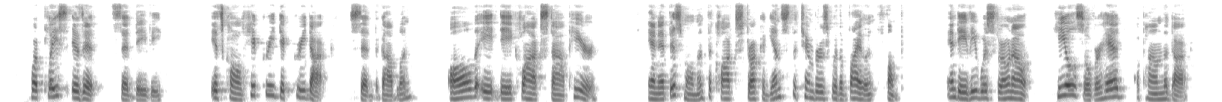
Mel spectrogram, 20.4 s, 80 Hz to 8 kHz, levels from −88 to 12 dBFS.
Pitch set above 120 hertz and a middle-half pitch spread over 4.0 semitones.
Yes: high, 190 Hz; average, 5.0 semitones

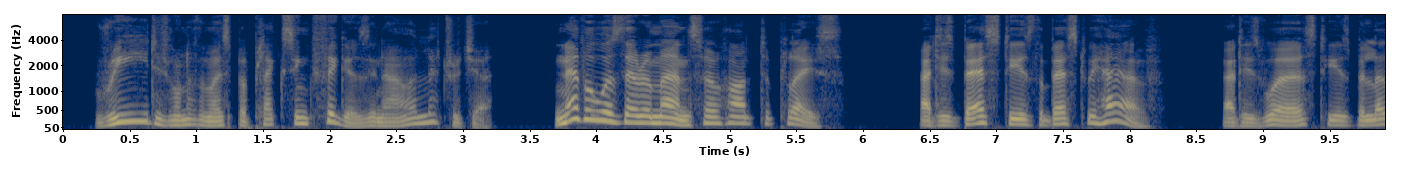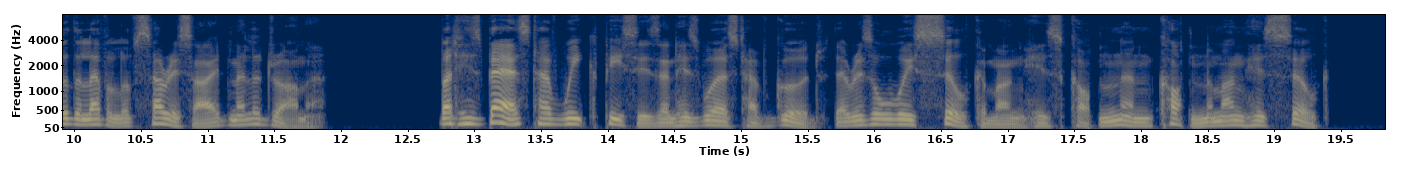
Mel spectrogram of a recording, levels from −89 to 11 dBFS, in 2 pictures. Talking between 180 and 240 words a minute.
Yes: average, 190 wpm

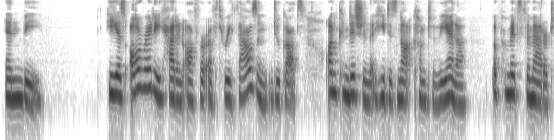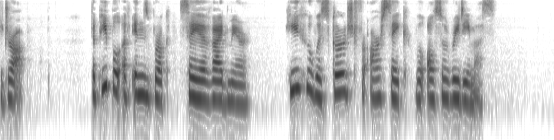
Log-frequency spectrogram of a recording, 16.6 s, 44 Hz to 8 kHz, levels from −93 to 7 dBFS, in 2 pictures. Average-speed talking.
Yes: average, 155 wpm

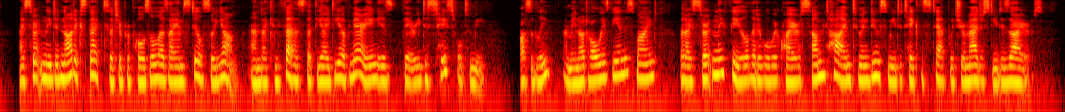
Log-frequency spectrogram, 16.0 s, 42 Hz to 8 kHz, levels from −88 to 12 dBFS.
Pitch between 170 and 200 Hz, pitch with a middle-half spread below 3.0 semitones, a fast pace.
Yes: medium, 185 Hz; narrow, 2.5 semitones; fast, 215 wpm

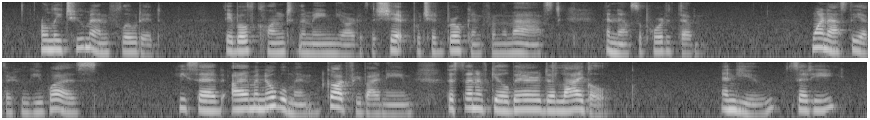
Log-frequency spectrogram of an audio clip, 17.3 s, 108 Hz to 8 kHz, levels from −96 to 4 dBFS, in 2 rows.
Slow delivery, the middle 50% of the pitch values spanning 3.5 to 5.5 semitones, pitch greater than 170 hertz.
No: average, 175 wpm; average, 4.3 semitones; high, 190 Hz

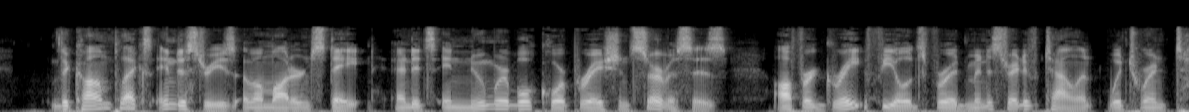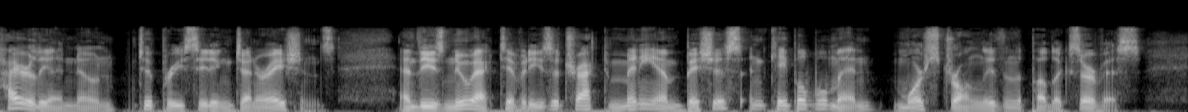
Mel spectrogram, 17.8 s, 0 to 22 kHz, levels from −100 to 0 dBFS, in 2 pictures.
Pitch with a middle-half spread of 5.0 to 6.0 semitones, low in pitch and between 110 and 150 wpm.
Yes: wide, 5.4 semitones; low, 100 Hz; average, 140 wpm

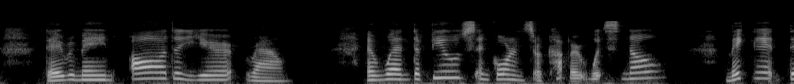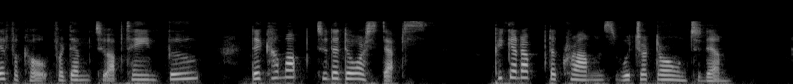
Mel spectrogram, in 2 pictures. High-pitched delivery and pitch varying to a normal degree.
Yes: high, 230 Hz; average, 4.8 semitones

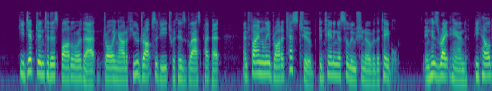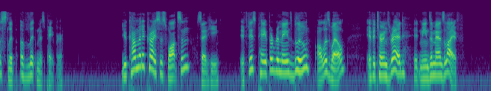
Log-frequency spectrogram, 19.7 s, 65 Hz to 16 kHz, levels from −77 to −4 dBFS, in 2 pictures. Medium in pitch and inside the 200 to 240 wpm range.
Yes: medium, 160 Hz; fast, 205 wpm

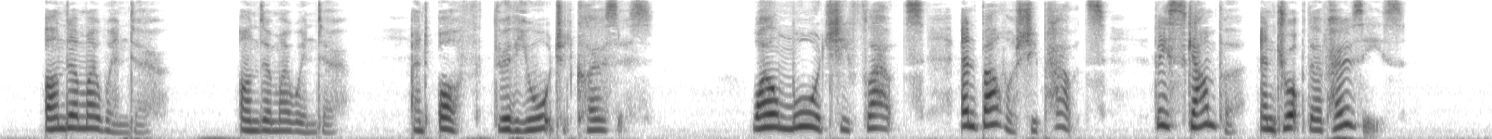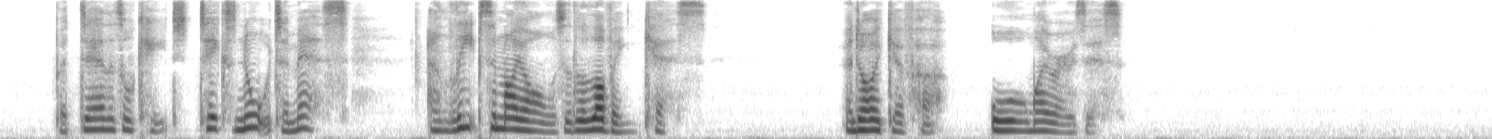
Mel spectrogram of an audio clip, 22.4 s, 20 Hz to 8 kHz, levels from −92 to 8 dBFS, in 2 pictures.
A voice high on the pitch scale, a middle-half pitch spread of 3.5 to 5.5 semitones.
Yes: high, 225 Hz; average, 3.8 semitones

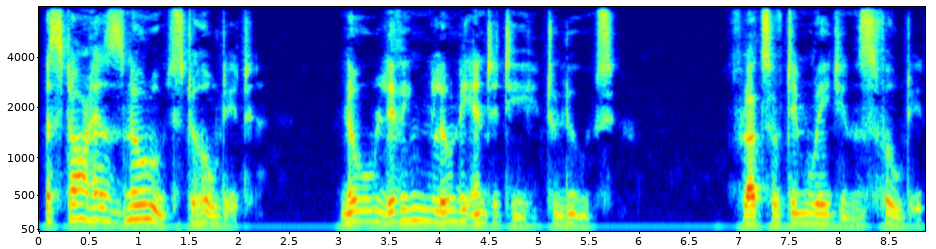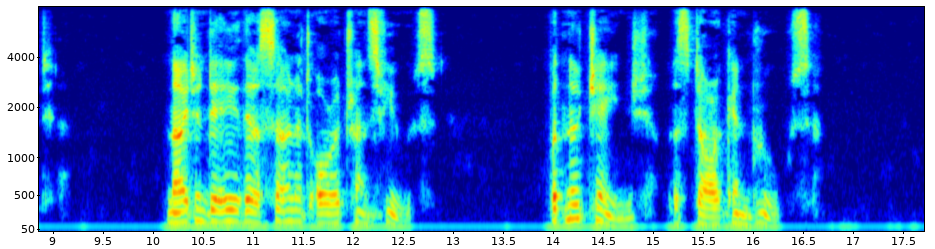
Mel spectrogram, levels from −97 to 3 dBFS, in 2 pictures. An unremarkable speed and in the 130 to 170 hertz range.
No: slow, 115 wpm; low, 135 Hz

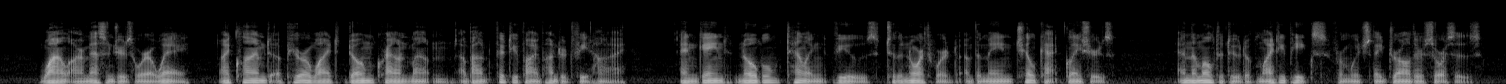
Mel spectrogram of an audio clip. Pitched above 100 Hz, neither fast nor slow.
No: very low, 75 Hz; average, 175 wpm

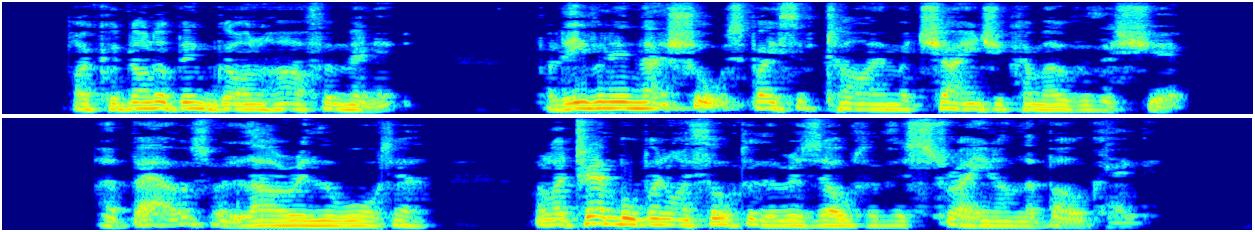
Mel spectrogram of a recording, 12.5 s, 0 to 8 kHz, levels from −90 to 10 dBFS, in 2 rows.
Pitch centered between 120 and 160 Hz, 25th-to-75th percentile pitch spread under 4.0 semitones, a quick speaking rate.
Yes: low, 135 Hz; average, 3.2 semitones; fast, 220 wpm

